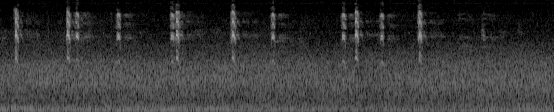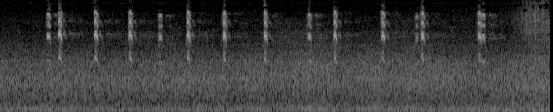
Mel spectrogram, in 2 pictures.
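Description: Prairie dog giving a series of short, sharp barks, about one or two a second, with a pause of a couple of seconds in the middle, over a steady background hiss.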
